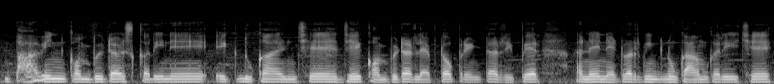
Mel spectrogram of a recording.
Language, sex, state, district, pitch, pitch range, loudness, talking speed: Gujarati, male, Gujarat, Gandhinagar, 120 Hz, 115-125 Hz, -16 LUFS, 130 wpm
